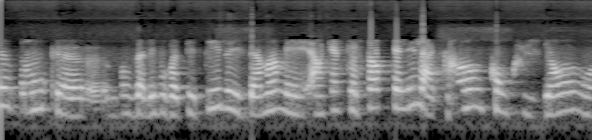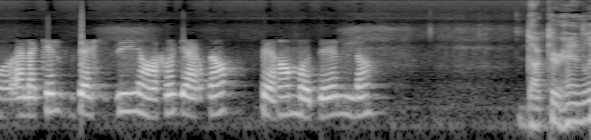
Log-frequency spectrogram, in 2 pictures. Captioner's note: speaking French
